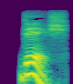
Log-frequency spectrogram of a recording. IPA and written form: dˈɪʃ (dish)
